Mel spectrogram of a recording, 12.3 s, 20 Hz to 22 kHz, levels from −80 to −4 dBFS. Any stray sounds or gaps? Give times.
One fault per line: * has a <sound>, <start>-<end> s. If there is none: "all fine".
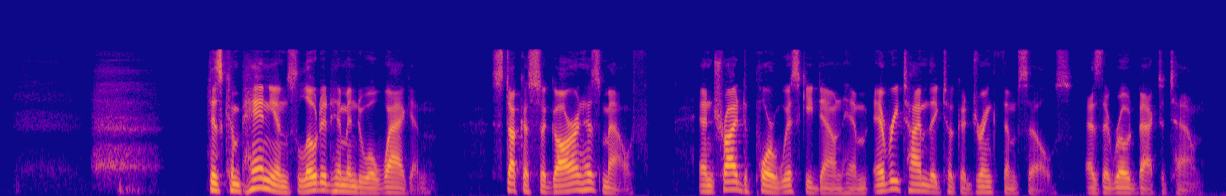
* has a sigh, 0.1-1.7 s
